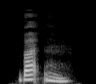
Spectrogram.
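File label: "button", spoken word, articulation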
